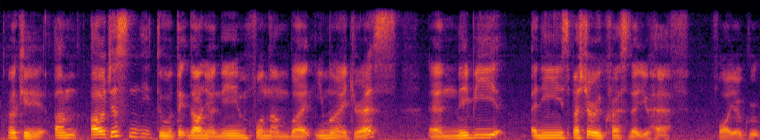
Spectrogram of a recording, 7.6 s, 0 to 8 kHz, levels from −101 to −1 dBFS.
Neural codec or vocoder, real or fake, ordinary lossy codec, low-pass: autoencoder, 48 kHz, 128 numbers a frame, DAC-VAE, trained on Japanese speech; fake; none; 7.2 kHz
